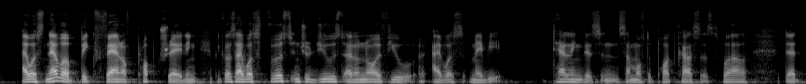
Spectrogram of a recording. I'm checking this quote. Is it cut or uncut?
uncut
